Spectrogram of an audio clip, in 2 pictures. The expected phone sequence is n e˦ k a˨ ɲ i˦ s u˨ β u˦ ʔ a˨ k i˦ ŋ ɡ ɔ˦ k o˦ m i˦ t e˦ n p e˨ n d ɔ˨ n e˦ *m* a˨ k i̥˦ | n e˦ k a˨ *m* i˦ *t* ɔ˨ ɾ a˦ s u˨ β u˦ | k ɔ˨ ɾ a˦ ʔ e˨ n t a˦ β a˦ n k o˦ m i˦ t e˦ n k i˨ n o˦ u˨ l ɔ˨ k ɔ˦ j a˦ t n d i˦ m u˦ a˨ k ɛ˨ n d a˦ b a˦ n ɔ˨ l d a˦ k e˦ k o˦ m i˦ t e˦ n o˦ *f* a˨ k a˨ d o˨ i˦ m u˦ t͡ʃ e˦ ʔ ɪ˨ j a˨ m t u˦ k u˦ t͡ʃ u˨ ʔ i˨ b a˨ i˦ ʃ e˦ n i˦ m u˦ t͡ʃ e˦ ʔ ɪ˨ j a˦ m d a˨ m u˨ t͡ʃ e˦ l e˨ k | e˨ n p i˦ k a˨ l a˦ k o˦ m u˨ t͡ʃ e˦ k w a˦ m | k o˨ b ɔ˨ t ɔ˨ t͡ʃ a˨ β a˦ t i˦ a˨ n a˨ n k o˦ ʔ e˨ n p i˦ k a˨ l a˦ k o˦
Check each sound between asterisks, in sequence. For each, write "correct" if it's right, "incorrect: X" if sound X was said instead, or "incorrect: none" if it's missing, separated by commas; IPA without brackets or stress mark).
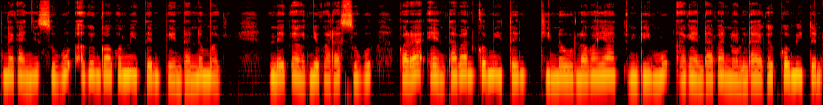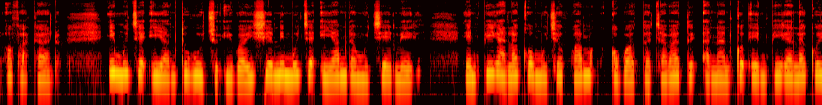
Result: correct, incorrect: ɲ, incorrect: k, correct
